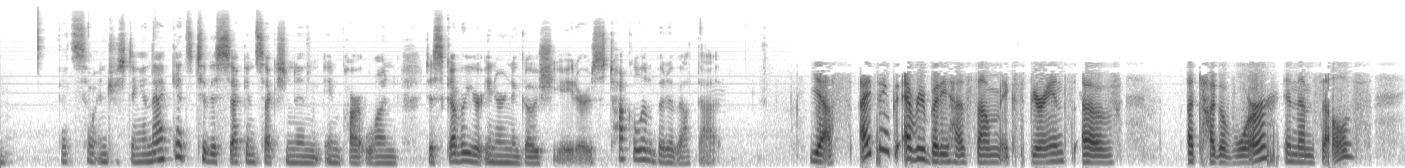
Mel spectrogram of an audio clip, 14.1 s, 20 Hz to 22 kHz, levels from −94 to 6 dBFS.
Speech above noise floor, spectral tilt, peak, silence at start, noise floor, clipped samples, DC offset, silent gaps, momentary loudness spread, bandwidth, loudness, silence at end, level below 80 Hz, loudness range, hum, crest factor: 39 dB; -3.5 dB/octave; -4 dBFS; 0 s; -65 dBFS; under 0.1%; under 0.1%; none; 17 LU; 16 kHz; -26 LUFS; 0.45 s; -78 dBFS; 9 LU; none; 24 dB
